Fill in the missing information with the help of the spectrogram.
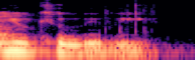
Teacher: But for the beginning sound of ukulele, it starts with kind of Y.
